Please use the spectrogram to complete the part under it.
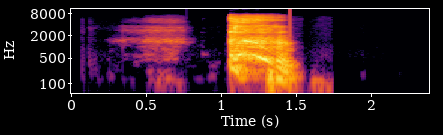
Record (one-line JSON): {"cough_length": "2.4 s", "cough_amplitude": 28283, "cough_signal_mean_std_ratio": 0.35, "survey_phase": "beta (2021-08-13 to 2022-03-07)", "age": "45-64", "gender": "Male", "wearing_mask": "No", "symptom_sore_throat": true, "symptom_headache": true, "symptom_onset": "5 days", "smoker_status": "Ex-smoker", "respiratory_condition_asthma": false, "respiratory_condition_other": false, "recruitment_source": "REACT", "submission_delay": "1 day", "covid_test_result": "Negative", "covid_test_method": "RT-qPCR"}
